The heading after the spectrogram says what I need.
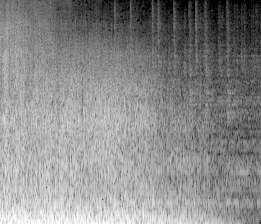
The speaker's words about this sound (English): With a massive explosion, Mecha Captain Marvelous falls to pieces!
